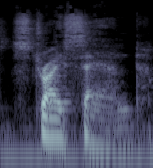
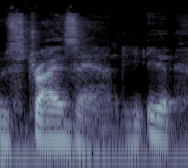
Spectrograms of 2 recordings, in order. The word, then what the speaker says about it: Streisand: I know it's Streisand. I know that. But I always fall back to Streisand.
